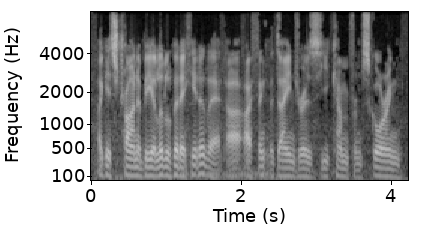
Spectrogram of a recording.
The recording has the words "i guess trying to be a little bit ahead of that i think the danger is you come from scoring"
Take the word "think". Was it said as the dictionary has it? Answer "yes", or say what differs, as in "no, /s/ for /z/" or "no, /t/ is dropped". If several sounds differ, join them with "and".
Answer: yes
